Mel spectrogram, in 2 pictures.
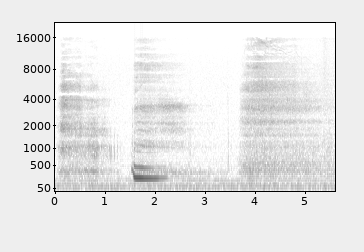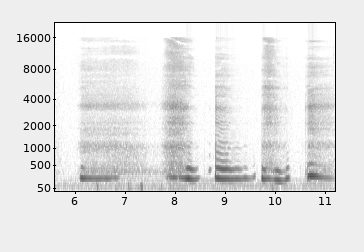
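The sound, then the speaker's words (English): Slow breathing done together: long airy inhales and exhales lasting a few seconds each, mixed with soft voiced sighs and murmuring breaths of varying loudness, with no words spoken. “Now let's breathe together for a little, okay?”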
